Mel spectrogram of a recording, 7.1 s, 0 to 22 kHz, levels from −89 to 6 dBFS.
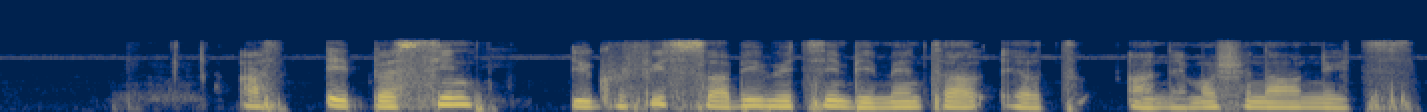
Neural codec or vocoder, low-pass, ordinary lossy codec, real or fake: none; 5.4 kHz; Opus, 32 kbps; real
